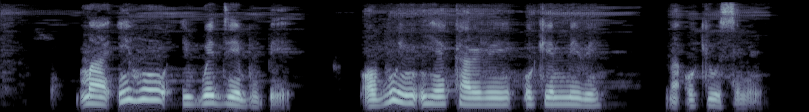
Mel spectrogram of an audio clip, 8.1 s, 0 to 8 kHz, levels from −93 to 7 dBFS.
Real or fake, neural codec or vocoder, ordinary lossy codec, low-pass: real; none; none; 7.2 kHz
